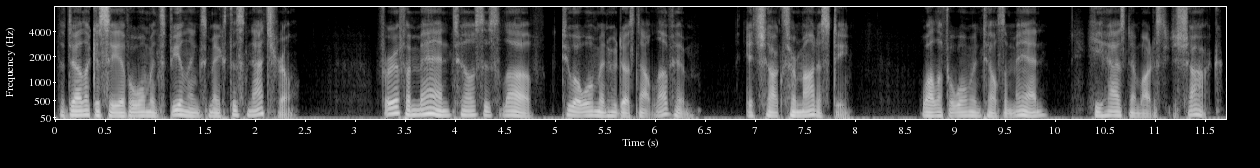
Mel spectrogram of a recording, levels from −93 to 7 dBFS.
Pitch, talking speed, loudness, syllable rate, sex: 105 Hz, 210 wpm, -18 LUFS, 6.0 syllables/s, male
